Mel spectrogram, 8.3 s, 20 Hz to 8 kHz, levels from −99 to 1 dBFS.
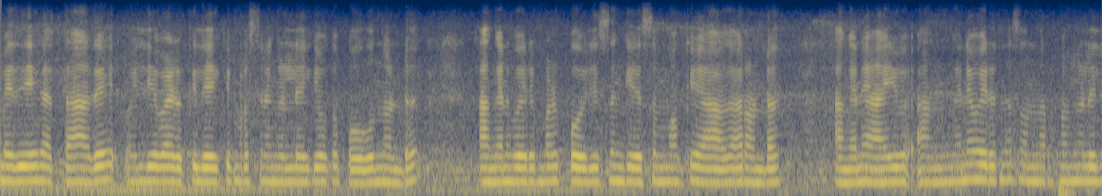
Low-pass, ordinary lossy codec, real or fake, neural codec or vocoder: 7.2 kHz; Opus, 32 kbps; real; none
